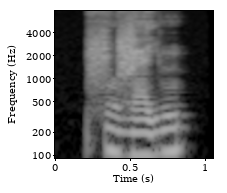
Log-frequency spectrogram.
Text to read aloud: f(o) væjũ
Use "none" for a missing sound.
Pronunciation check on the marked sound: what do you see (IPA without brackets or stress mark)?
o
